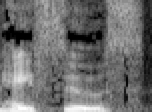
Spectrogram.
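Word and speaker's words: Jesús: By the way, he pronounces his name Jesus.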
